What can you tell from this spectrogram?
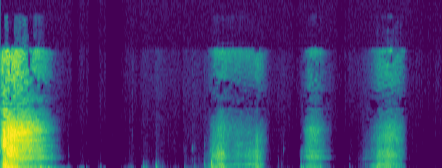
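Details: Person with a cold: one loud, sharp sneeze, then quieter breathy nose blows and sniffs; sneezing with a cold.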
